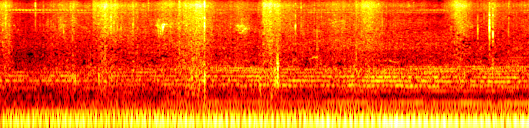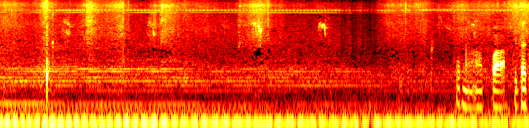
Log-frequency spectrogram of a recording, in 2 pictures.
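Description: Wind rustles through dense leaves outdoors.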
